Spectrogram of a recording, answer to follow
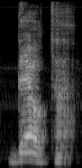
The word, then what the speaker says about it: Delta: Então, pessoal, toda vez que vocês virem esse símbolo aqui, pode saber que é o chuá, que nunca é um som do a aberto, entendeu? Ele é mais, ele sai pela metade. Eu digo que ele sai pela metade, né? Então vai ficar delta.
